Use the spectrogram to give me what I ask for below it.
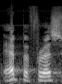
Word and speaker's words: Epaphras: Epaphras, by the way, I'd rather say Epaphras, but it's really the accents on the first syllable. Epaphras, who is one of you, a servant of Christ, saluteth you.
